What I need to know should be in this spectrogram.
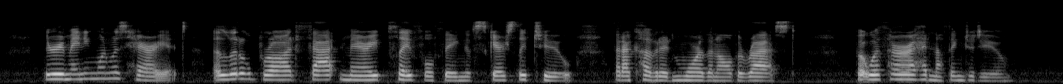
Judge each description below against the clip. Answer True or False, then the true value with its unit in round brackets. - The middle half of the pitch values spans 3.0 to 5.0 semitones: True (3.6 semitones)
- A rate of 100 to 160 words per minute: False (170 wpm)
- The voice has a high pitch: True (200 Hz)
